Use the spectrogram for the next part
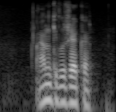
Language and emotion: Russian, neutral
